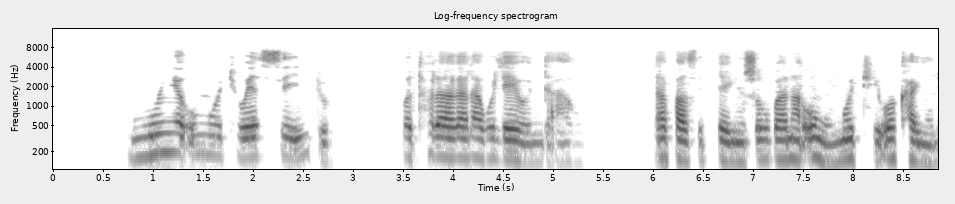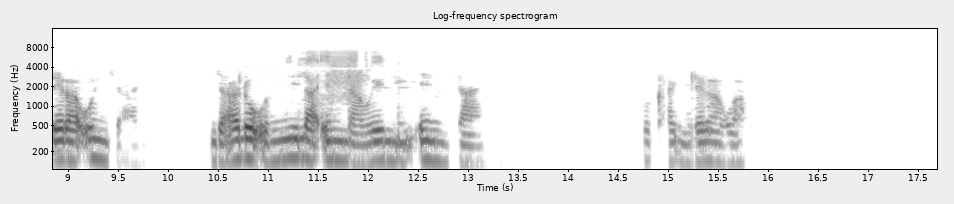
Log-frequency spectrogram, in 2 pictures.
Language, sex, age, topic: North Ndebele, female, 50+, health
